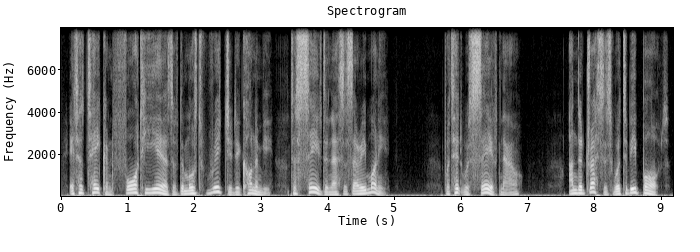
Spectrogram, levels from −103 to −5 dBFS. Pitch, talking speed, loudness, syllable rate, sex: 135 Hz, 175 wpm, -20 LUFS, 5.6 syllables/s, male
